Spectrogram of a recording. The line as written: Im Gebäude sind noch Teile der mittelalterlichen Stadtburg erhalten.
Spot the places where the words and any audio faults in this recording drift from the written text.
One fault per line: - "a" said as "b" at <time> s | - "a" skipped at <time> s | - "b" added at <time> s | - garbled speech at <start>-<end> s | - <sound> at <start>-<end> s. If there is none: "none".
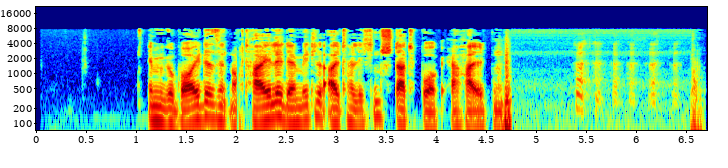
- dropout at 2.0-2.0 s
- laugh at 5.4-6.5 s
